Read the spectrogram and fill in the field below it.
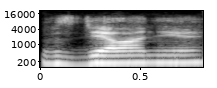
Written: vzdelanie

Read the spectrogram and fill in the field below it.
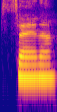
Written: scéna

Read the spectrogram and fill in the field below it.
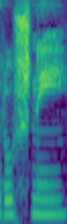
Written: rušný

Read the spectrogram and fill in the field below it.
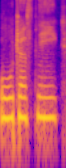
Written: účastník

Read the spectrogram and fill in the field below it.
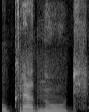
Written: ukradnúť

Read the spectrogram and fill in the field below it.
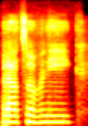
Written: pracovník

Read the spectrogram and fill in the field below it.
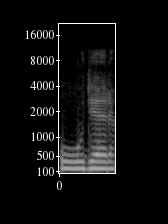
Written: úder

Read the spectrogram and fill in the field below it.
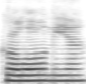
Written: kolónia

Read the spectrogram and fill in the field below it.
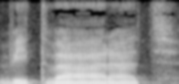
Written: vytvárať

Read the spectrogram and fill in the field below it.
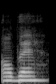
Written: obeh

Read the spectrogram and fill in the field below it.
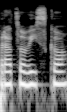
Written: pracovisko

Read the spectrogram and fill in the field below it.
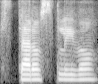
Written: starostlivo

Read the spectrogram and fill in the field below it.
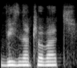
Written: vyznačovať

